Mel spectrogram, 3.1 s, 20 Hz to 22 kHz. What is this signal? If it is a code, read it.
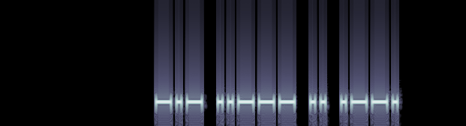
Morse code, heard as a keyed tone, about 36 wpm, 700 Hz. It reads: K2IP
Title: USA Call Signs - 4 Characters - Repeated 3x - 35wpm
